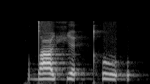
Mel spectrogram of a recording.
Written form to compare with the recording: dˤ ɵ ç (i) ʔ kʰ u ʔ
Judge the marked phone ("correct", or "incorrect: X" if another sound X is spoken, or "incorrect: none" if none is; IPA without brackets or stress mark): incorrect: e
